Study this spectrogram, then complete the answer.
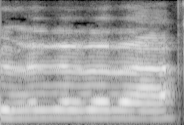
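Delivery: repeated syllables tumbling out and fading; imitated stutter. Vlogger showing viewers how they stumbled in videos, imitated stutter. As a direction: mimic getting stuck on a syllable. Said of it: "like, stuttering".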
